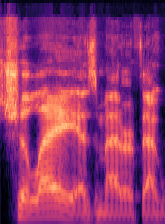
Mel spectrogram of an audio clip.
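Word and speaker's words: Chili: York what's going on just so you can mispronounce it Chile New York Chile actually it is pronounced Chile as a matter of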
